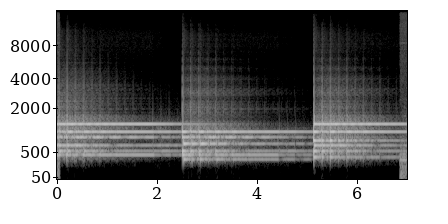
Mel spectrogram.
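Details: Bright chime-like synthesizer chords strike about every two and a half seconds and ring out, with no animal voice.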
